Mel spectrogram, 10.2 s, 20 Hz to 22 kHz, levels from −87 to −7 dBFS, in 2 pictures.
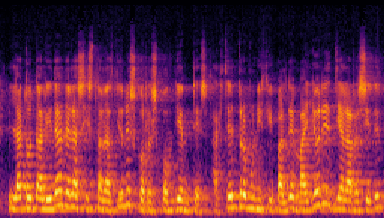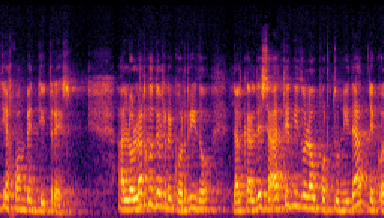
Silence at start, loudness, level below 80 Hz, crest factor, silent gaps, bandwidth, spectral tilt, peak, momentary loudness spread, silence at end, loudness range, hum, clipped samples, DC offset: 0 s; -18 LUFS; -66 dBFS; 16 dB; none; 14 kHz; -5 dB/octave; -2 dBFS; 7 LU; 0 s; 2 LU; none; under 0.1%; under 0.1%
